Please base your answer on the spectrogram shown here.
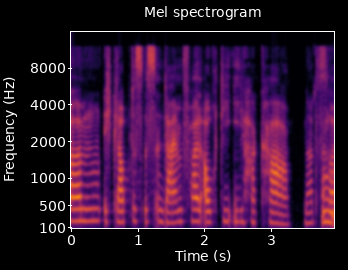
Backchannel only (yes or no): yes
